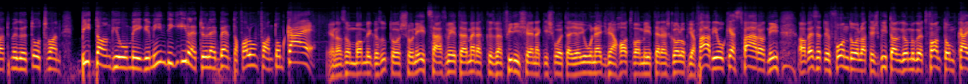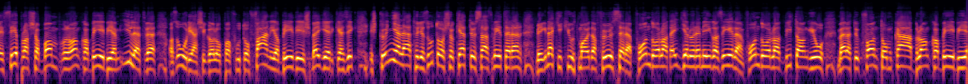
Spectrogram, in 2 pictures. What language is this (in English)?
Hungarian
